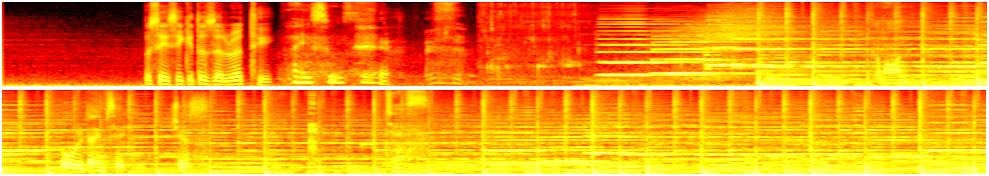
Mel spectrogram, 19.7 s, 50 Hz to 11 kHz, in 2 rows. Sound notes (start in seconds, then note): 12.9 glass tinkling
